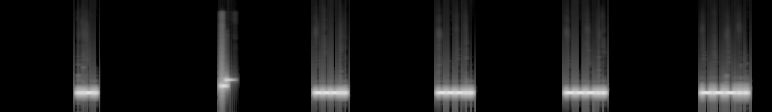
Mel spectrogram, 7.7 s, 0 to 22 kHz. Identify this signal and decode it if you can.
Morse code, heard as a keyed tone, about 54 wpm, 700 Hz. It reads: F 8 8 8 8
